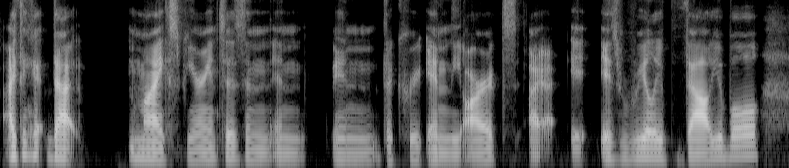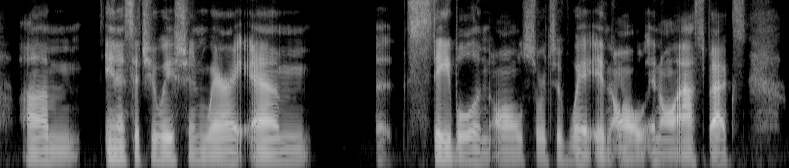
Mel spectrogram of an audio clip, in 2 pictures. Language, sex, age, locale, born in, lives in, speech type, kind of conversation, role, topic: English, male, 35-39, en-US, United States, United States, conversation, unstructured, none, Which hobby did you leave behind, and what would it take to rekindle it?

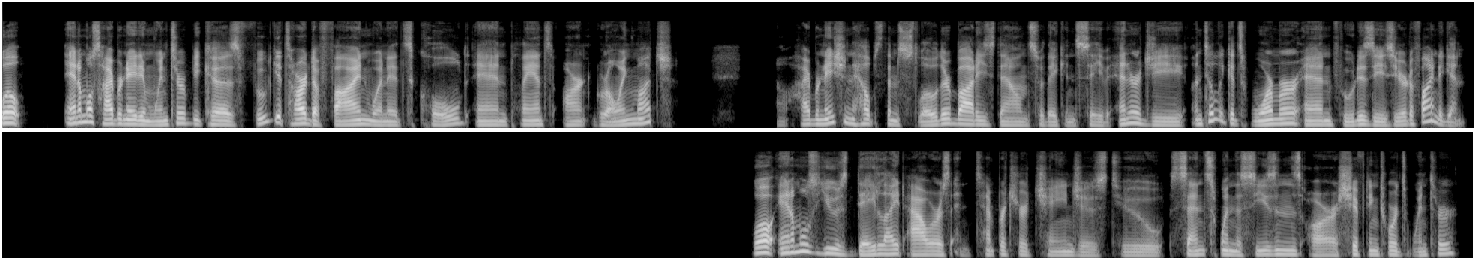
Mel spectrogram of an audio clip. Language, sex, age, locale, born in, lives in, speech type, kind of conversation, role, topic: English, male, 45-49, en-US, United States, United States, read, expert-assistant, expert, How do animals survive the winter?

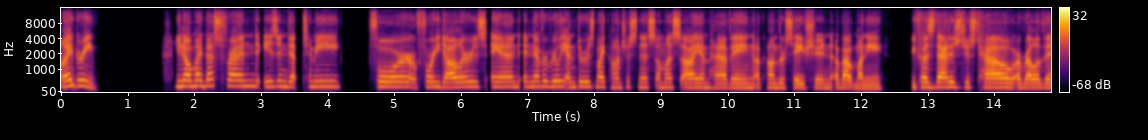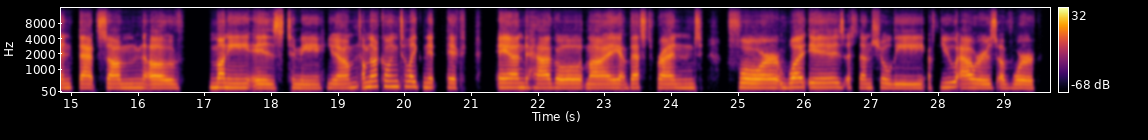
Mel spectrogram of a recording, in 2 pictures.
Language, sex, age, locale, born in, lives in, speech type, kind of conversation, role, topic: English, other, 20-24, en-US, United States, United States, conversation, unstructured, none, Have you ever felt happier after resolving a conflict?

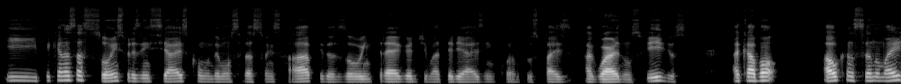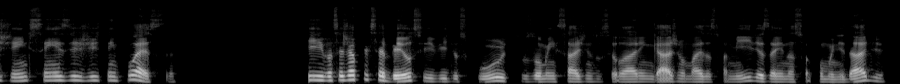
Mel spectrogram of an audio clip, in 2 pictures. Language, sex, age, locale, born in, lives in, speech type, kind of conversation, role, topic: Portuguese, male, 25-29, pt-BR, Brazil, Portugal, read, expert-assistant, expert, Como envolver toda a comunidade escolar na prevenção de doenças?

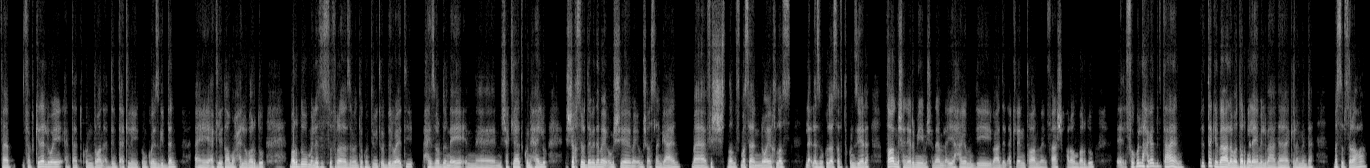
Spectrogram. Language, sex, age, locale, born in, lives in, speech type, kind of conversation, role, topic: Arabic, male, 20-24, ar-EG, Egypt, Egypt, conversation, podcast, guest, إزاي بتخطّطي وجبة لعيلة كبيرة؟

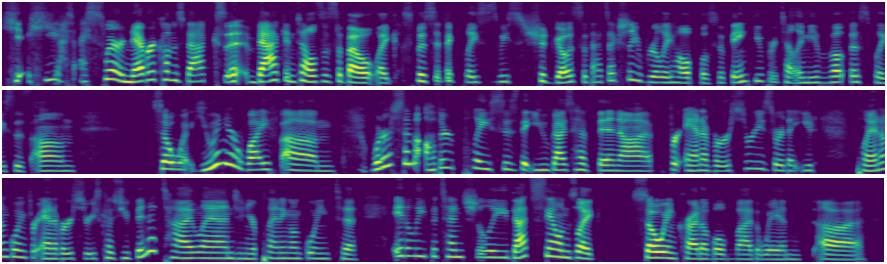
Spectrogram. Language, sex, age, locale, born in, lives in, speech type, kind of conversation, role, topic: English, female, 20-24, en-CA, Canada, Canada, conversation, unstructured, none, What travel daydream have you been imagining lately, and what about it pulls you in?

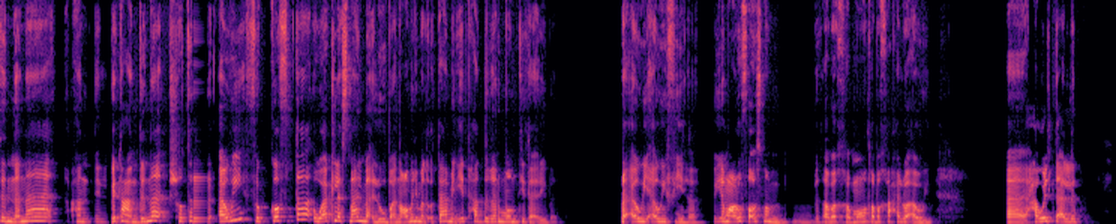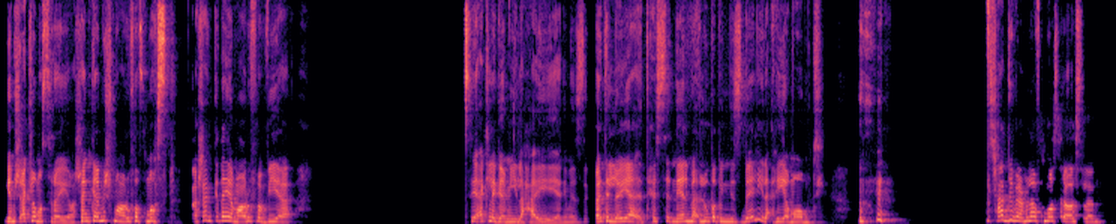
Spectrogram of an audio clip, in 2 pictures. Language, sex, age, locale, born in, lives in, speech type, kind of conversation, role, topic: Arabic, female, 20-24, ar-EG, Egypt, Egypt, conversation, podcast, guest, إيه أكتر ذكرى قوية بتجمعك بعيلتك؟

